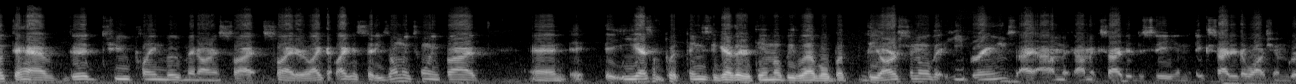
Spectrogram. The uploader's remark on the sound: All 3 co-host join together over the phone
